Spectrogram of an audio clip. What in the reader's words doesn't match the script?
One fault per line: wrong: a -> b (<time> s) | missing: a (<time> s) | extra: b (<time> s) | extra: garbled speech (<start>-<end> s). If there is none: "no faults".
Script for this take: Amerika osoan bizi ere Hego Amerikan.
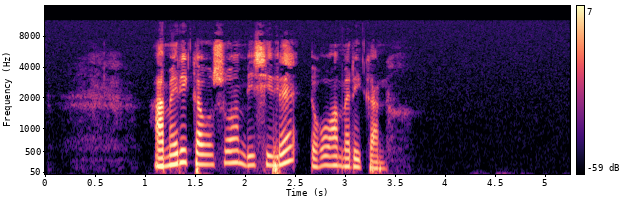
no faults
